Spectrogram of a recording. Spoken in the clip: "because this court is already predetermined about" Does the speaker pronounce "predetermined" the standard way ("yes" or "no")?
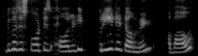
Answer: yes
